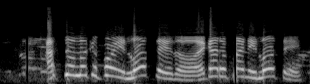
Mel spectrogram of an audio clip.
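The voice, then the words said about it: Strong accent on a Spanish word. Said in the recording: “she brought the accent strong there.”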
